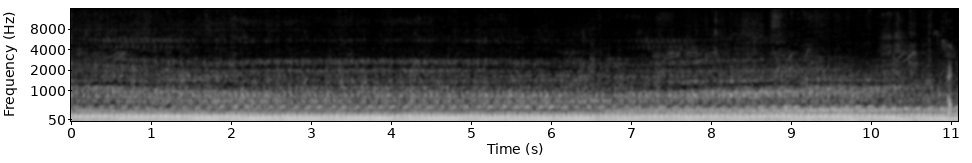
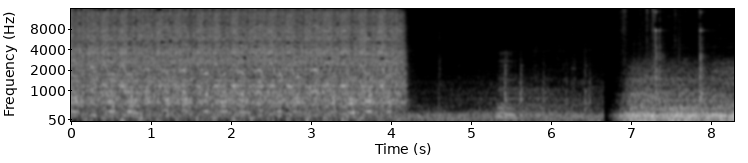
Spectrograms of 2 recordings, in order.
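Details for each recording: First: Freshly rebuilt Nissan RB25 on first start with a new wiring harness, a possible boost leak noted; steady, even idle holding on its own with no stumbles, knocks or hunting; normal idle. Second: Freshly rebuilt Nissan RB25 first start, crank angle sensor unplugged to prime the engine: starter turns the engine over evenly about four seconds without firing; no-start also traced to a forgotten unattached wire, then ran great.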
